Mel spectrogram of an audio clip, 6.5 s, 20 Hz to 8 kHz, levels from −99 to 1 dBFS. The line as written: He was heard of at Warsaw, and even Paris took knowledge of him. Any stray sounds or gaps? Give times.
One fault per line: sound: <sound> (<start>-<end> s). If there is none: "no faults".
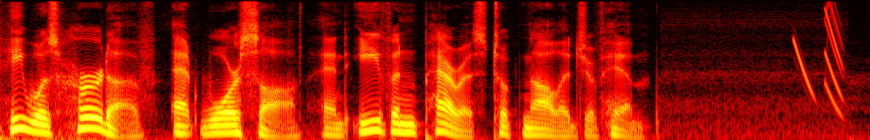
sound: chirp (5.9-6.3 s)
